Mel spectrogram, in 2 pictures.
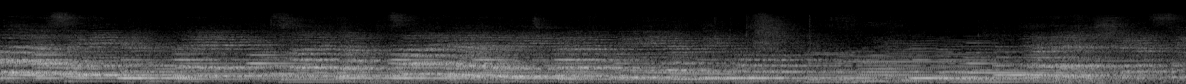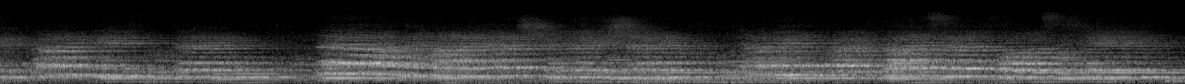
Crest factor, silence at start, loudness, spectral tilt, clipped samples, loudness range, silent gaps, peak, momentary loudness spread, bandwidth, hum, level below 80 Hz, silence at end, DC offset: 16 dB; 0 s; -26 LUFS; -6 dB/octave; under 0.1%; 3 LU; none; -10 dBFS; 7 LU; 12 kHz; none; -54 dBFS; 0 s; under 0.1%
